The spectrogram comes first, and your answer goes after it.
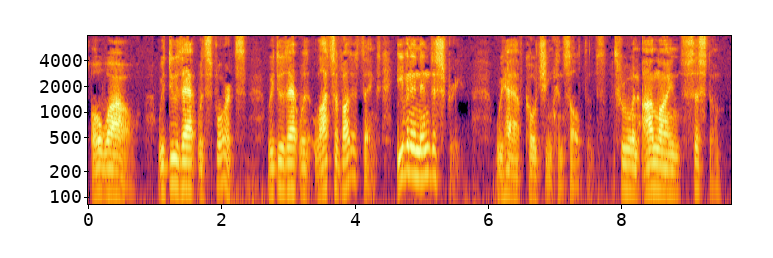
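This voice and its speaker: A man, a college speech professor, explaining a program in an interview with animated enthusiasm. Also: mid-range voice, unhurried, husky. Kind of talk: interview answers.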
